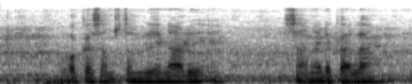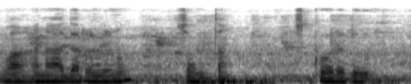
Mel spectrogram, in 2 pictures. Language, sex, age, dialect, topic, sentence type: Telugu, male, 18-24, Southern, banking, statement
